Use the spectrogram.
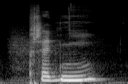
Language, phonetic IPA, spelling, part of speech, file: Czech, [ˈpr̝̊ɛdɲiː], přední, adjective, Cs-přední.ogg
- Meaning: 1. front 2. premier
